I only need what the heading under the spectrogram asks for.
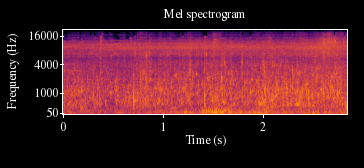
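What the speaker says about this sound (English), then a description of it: "Water's flowing nice" Irrigation water flows steadily across a flood-irrigated field, a continuous rushing, trickling wash that holds an even level from start to finish with no voices.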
